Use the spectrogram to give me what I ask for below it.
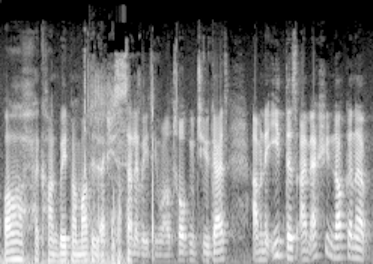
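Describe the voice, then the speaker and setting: An airline cabin supervisor vlogs to camera, chatty and informal, calling his viewers guys. His mid-range voice comes out rapid-fire over a noisy background.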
